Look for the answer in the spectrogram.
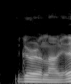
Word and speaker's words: Gurren Lagann: It's essentially the same creators of Garu Lagann. – Yeah, I don't know if I'm saying that right. – Gurren Lagann.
